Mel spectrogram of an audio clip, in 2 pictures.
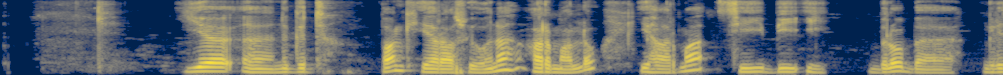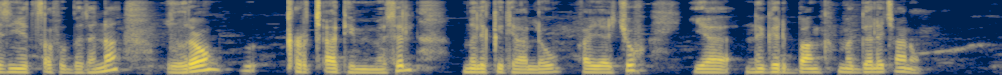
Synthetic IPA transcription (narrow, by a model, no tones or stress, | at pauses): jɛnɨɡɨd̪ | b̥aŋkʰjɛɾasujɛho̞nəaɾmalːəhujɛɦaɾmasibiʔ | bɨləwbəɨŋɡlizɨnjɛt̪ʰəsʼəfɨbːət̪ɨnːazuɾjaw | kʼɨɾt͡ʃʼat̪jɛmːiməslməlɨkːɨt̪ʰjalːəwkʰajːat͡ʃːɛhjɛnɨɡɨd̪baŋkməɡːələt͡ʃʼanəw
